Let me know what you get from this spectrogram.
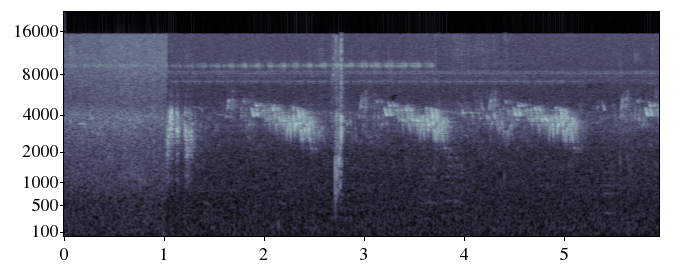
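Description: A bird calling over and over, a short falling note about once a second, over the quiet hiss of swamp background. A single sharp click comes near the middle.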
